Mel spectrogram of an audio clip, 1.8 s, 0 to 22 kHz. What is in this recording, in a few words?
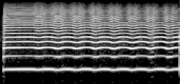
ALTSAX D3; Best Service; Alpine Volksmusik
